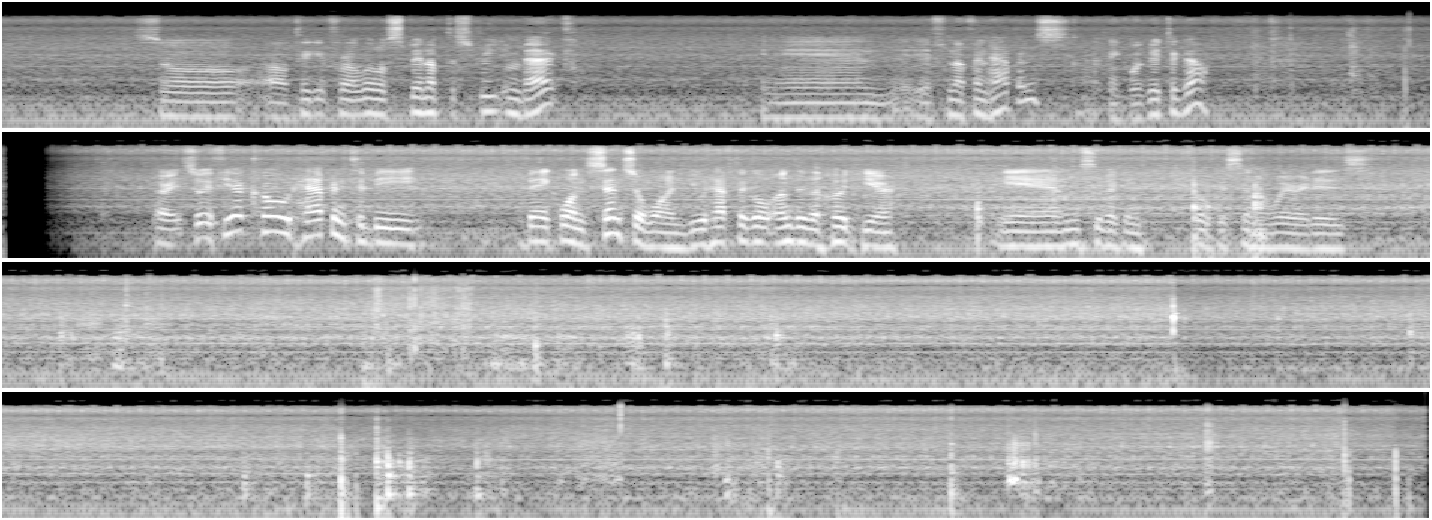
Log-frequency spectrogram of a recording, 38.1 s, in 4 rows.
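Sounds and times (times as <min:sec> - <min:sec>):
car engine idling: 0:00.0 - 0:38.0
sharp knocks: 0:30.2 - 0:32.4.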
